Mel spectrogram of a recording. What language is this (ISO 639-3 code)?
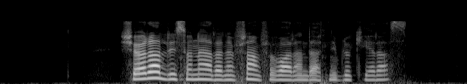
swe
